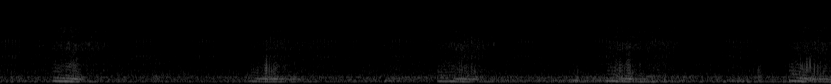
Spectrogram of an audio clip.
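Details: Cat resting after feeding; soft, rhythmic rattling snores about 30 breaths a minute, easily mistaken for purring: snoring.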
